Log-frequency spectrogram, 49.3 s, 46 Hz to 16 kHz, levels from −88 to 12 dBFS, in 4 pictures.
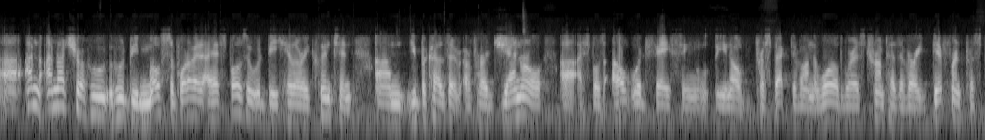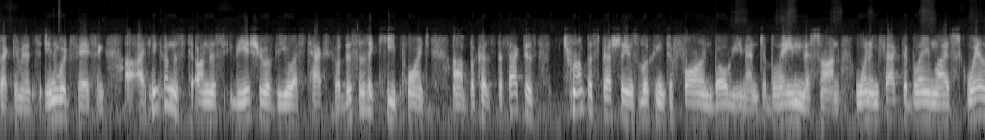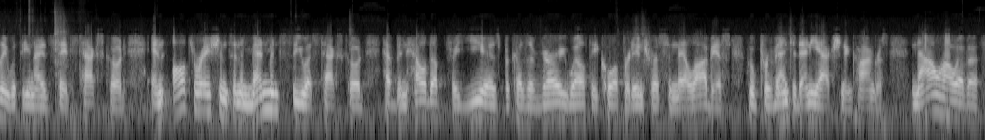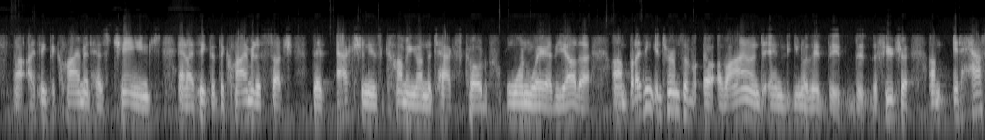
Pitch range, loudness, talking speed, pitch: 100-115 Hz, -19 LUFS, 210 wpm, 110 Hz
